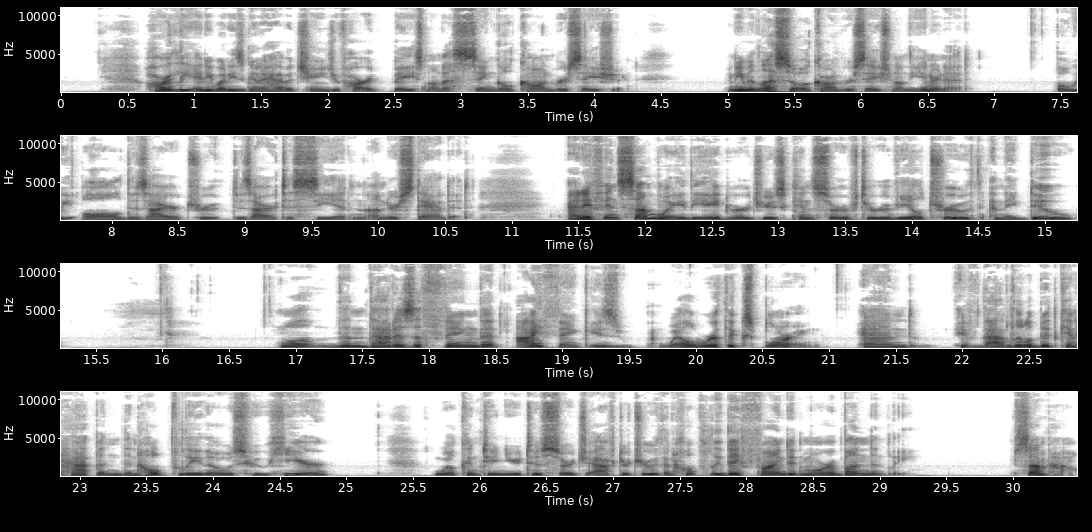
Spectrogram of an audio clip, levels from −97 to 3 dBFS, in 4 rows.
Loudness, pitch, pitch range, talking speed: -24 LUFS, 115 Hz, 95-160 Hz, 175 wpm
